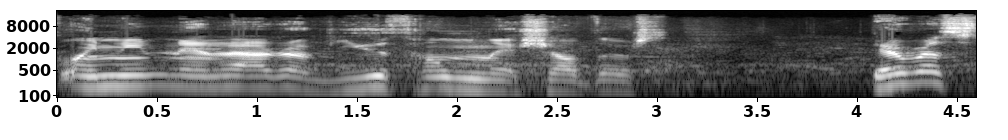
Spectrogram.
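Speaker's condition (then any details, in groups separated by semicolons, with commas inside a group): Acquired ataxia with dysarthria, acquired; Lance-Adams syndrome; gets winded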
